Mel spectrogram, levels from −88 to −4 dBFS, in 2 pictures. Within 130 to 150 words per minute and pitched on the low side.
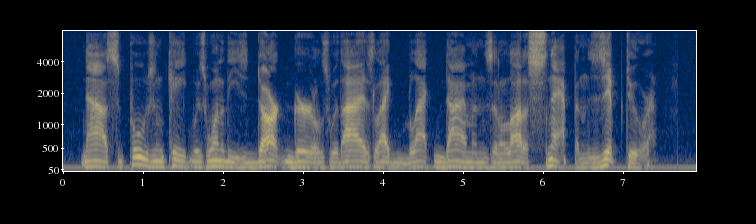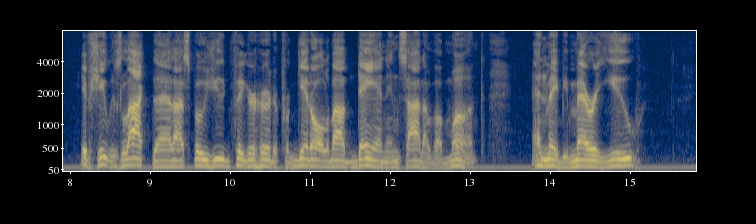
No: average, 175 wpm; low, 110 Hz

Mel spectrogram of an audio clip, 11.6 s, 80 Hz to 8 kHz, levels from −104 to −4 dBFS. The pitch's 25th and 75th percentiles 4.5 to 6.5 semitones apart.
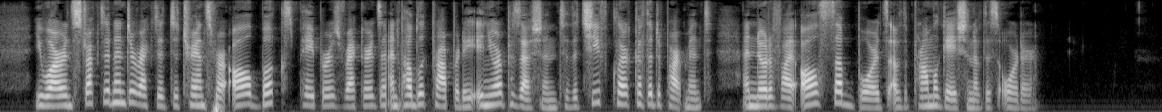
No: average, 3.8 semitones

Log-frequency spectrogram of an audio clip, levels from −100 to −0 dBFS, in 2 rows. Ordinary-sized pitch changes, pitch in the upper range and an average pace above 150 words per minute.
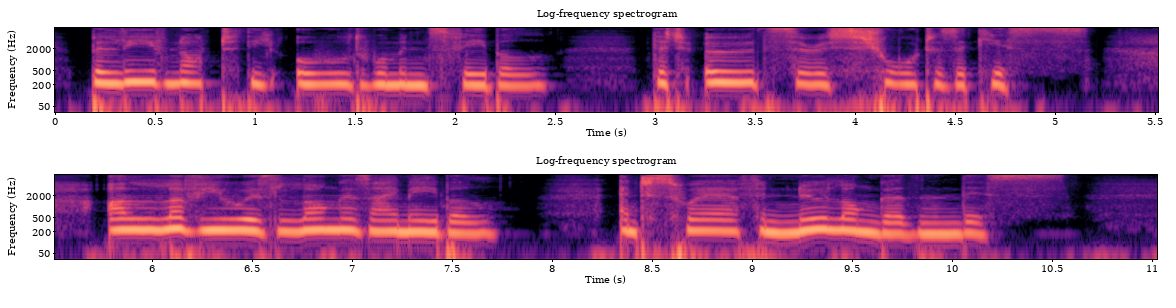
No: narrow, 2.3 semitones; high, 210 Hz; average, 170 wpm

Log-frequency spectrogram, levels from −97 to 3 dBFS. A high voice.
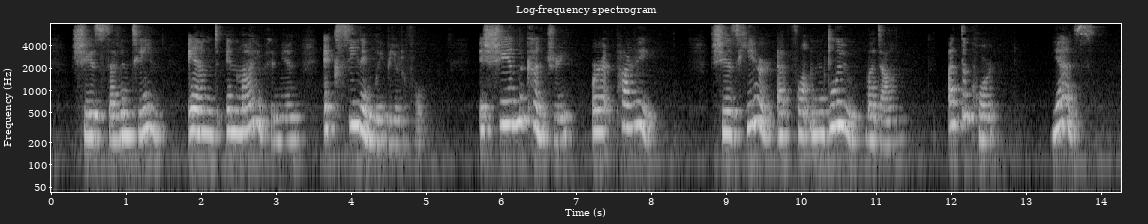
Yes: very high, 265 Hz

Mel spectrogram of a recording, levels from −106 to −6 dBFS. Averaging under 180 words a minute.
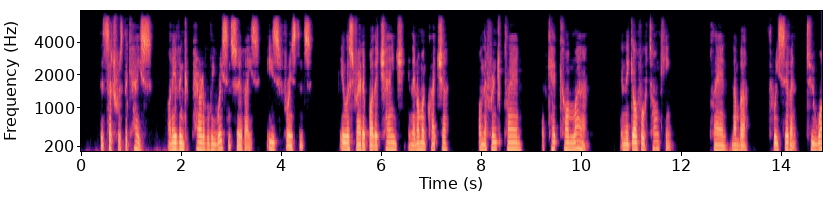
Yes: average, 140 wpm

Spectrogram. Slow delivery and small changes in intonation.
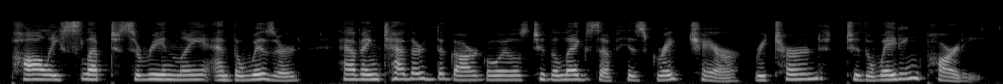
Yes: slow, 130 wpm; narrow, 2.3 semitones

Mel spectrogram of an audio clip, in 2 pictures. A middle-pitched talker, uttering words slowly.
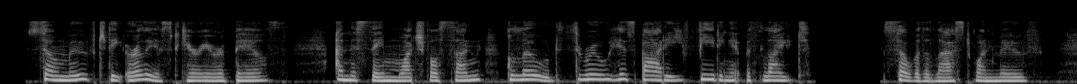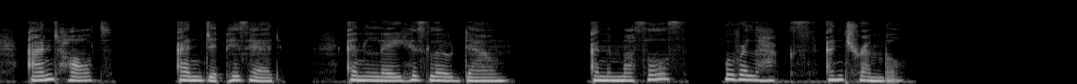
Yes: medium, 180 Hz; slow, 125 wpm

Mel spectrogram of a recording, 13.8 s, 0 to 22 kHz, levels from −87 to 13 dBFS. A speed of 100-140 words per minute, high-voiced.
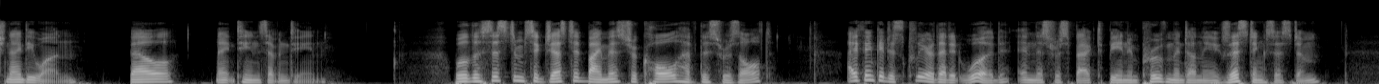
No: slow, 135 wpm; low, 120 Hz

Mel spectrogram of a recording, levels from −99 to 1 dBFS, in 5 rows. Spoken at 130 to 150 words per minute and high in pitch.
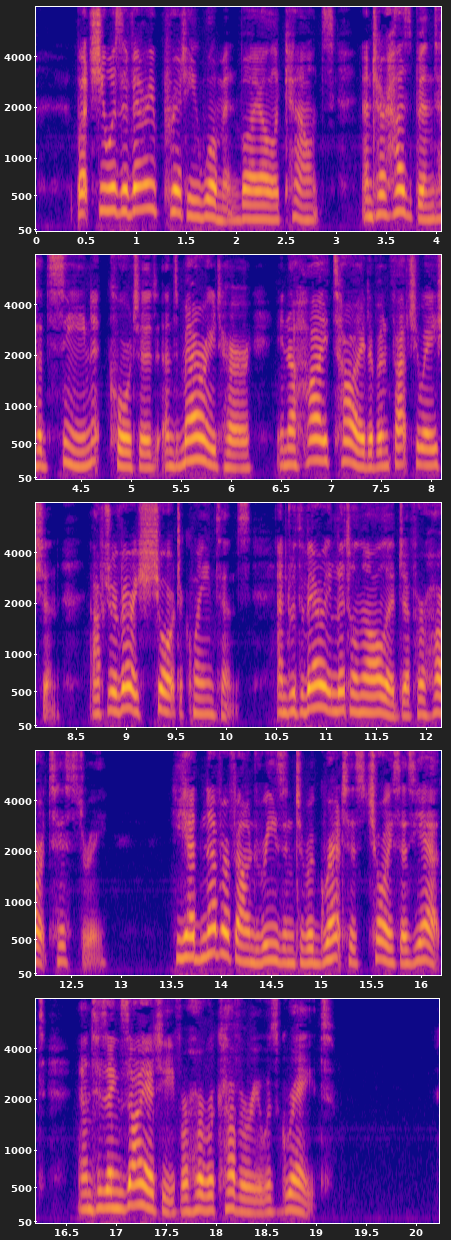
No: average, 170 wpm; high, 215 Hz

